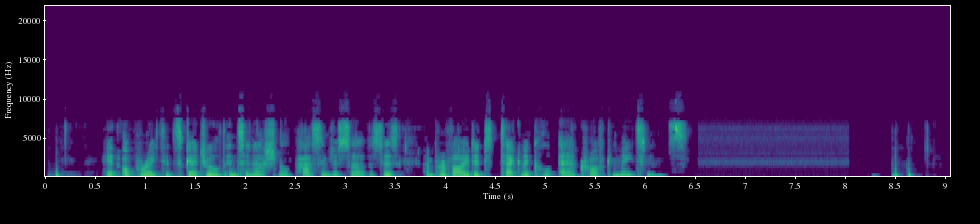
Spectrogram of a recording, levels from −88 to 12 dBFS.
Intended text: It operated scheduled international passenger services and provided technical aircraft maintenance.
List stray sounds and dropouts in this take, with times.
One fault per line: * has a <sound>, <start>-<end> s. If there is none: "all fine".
all fine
